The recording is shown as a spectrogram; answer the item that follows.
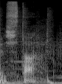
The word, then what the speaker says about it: STRR: E também podem me encontrar no Spotify, em qualquer plataforma de streaming, STRR tudo maiúsculo, que se pronuncia Star.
